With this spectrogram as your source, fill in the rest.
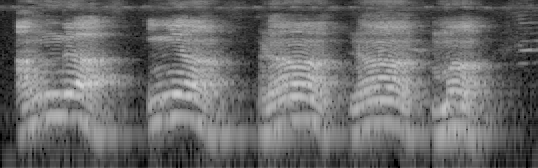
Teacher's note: अब इनमें से कुछ कुछ वर्ण ऐसे, अब देखिए, हाँ सबसे पहले जान लीजिए, ये जो है अंग, इय, ण, न, म, इसे नासिका वर्ण भी कहते हैं, यानी कि इसका उच्चारण नाक से किया जाता है, नासिका से किया जाता है।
